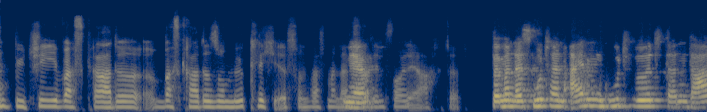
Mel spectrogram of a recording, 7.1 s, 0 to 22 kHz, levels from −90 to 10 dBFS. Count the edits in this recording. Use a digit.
0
